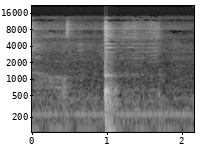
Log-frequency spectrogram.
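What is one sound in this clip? A metal bowl clinks against a counter.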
